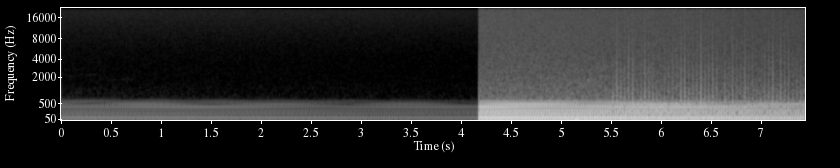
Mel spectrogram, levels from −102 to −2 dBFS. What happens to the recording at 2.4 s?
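At 2.4 s the sound nearly vanishes, about 39 dB down, from 0.0 to 4.18 s, likely one channel inverted: unlike a dropout, a faint difference residue survives mono summing.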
